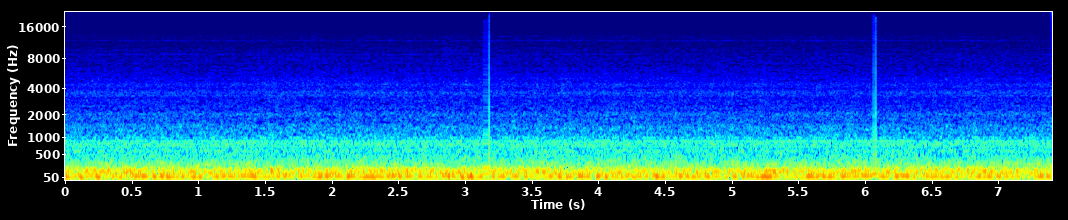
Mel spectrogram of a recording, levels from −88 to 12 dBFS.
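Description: At 3.15 s a repeated buffer is heard: new audio arrived late, so the device replayed its last 10 ms slice four extra times, with a hard join at each repeat. At this size the repeats merge into a brief 100 Hz buzz rather than a clear stutter. At 6.07 s the same slice-replay happens with two extra plays. Unlike a dropout, these gaps are filled with repeated sound rather than silence, though roughly 40 ms and 20 ms of the original audio are lost.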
